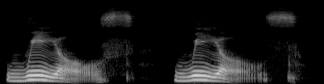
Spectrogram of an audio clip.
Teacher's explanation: To pronounce this word correctly, you have to make the vowel long and tense.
